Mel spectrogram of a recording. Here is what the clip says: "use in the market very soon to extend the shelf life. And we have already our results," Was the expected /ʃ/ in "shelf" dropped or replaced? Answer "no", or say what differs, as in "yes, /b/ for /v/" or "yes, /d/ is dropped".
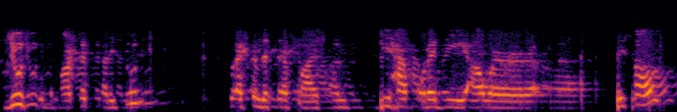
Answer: yes, /s/ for /ʃ/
